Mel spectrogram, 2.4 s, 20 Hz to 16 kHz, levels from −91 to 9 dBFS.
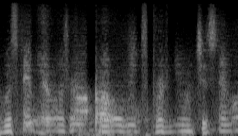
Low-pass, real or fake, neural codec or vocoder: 14.4 kHz; fake; codec, 44.1 kHz, 0.9 kbps, DAC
